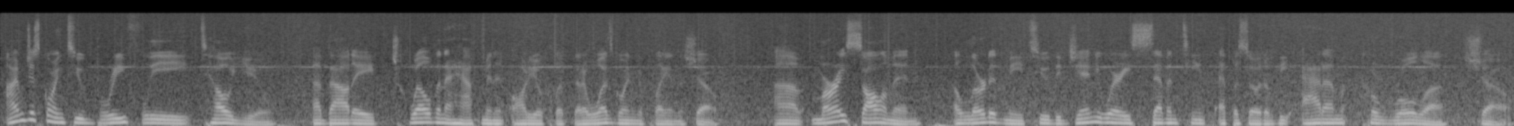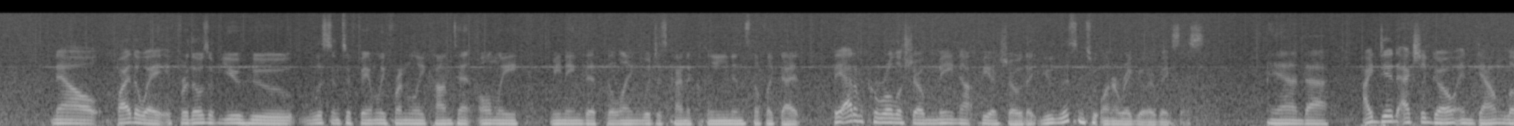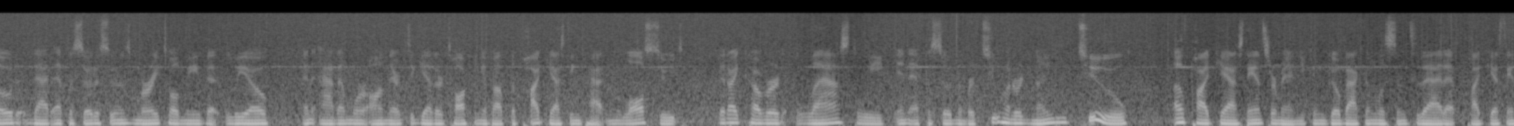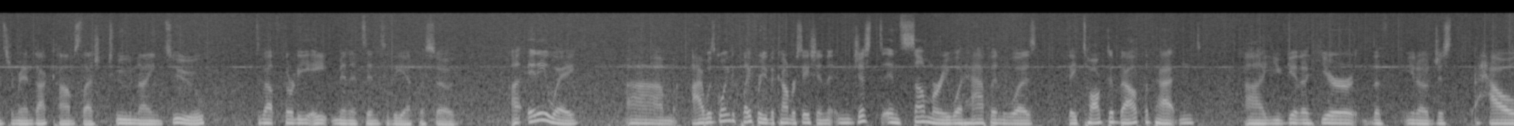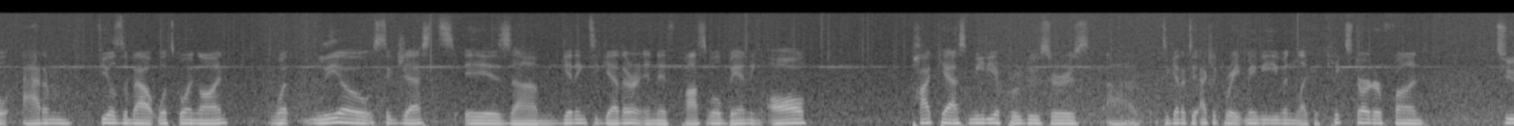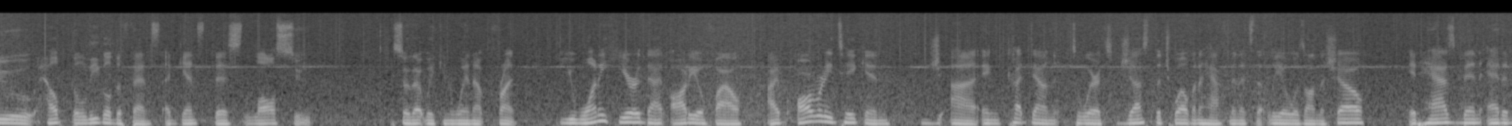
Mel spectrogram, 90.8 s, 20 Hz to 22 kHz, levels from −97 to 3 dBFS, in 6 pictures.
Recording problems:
echo of what is said; faint; throughout; 280 ms later, 20 dB below the speech
hiss; noticeable; throughout; 10 dB below the speech
crackle, like an old record; faint; 20 dB below the speech
uneven, jittery; strongly; from 4 s to 1:24
abrupt cut into speech; at the end

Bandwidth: 14.5 kHz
